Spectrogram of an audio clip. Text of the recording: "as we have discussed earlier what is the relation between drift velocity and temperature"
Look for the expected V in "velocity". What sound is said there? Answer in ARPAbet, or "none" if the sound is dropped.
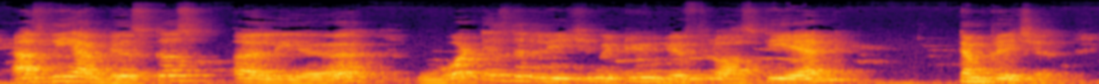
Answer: F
